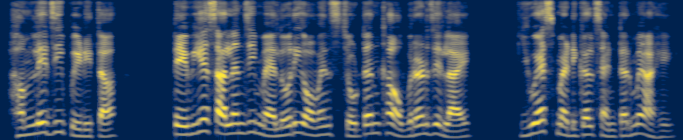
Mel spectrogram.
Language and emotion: Sindhi, neutral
